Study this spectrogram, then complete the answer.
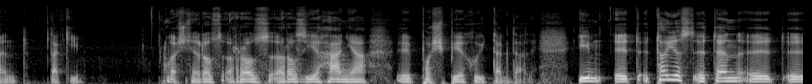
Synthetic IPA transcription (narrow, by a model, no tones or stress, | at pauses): ɛ̰nt̪t̪ːakʲḭ | vwaɕɲɛɾɔzɾɔzɾɔzjɛxaɲapɔɕpʲjɛxuit̪aɡd̪a̰lɛjit̪ɔjɛst̪ːɛn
